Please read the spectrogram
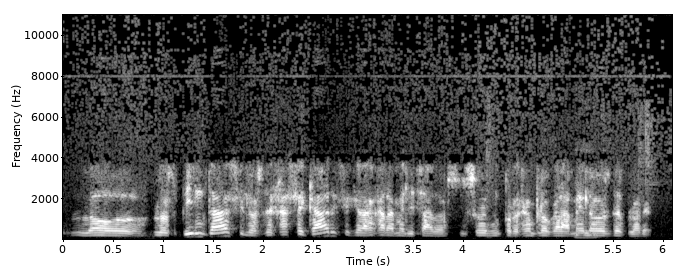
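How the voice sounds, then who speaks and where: A man talks at a moderate pace with hardly any pauses, his pitch fairly low. His pitch varies in an ordinary way, and he has a plain, everyday voice. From Alzira, Valencia, Spain. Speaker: edible flower grower, former cook. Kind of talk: interview.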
